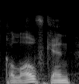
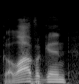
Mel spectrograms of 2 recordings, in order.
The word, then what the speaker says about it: Golovkin: It's Golovkin, is the way an official Ukrainian person told me how to do it. I have pronounced it Golovkin, but whatever.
